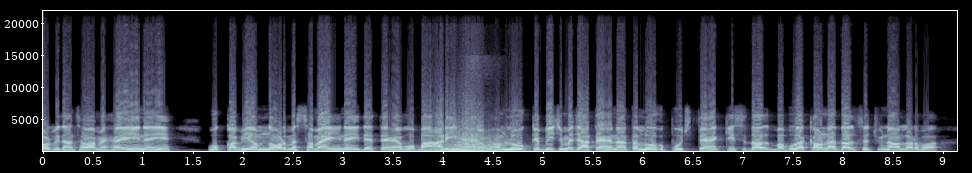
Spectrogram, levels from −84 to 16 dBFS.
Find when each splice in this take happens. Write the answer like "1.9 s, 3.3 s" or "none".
4.3 s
